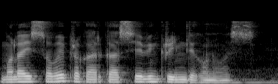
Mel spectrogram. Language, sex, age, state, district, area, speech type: Nepali, male, 18-30, West Bengal, Darjeeling, rural, read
